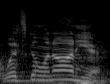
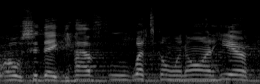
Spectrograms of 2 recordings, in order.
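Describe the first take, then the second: First: Said in the usual way. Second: Soft, muttered wondering to himself; puzzled inner thought. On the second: Retold or imitated. Pastor voicing his own puzzled thoughts.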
